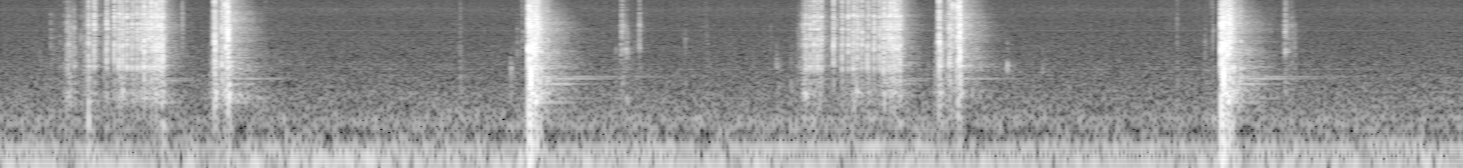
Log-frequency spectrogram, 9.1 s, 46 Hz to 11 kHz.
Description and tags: old camera noise silver ricoh tls 401
old, silver, noise, camera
